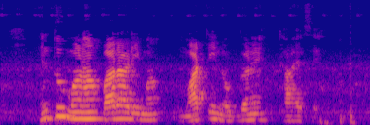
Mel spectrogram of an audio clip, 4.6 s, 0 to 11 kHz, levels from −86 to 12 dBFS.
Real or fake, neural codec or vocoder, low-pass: real; none; 9.9 kHz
